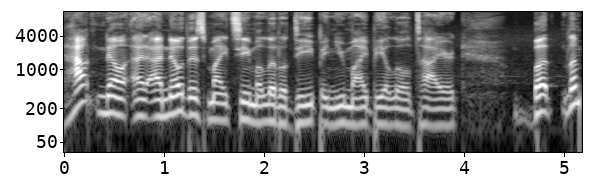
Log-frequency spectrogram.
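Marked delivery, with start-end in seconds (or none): none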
